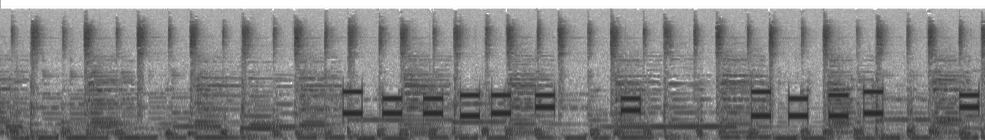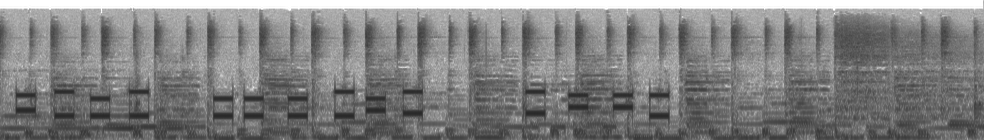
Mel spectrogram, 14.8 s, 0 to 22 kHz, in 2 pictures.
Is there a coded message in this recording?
Yes: DTMF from 2.6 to 12.4 s, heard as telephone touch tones, dialled by hand, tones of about 140 ms. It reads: 644250 7 3126 08313 111376 6002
